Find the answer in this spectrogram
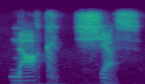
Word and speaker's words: noxious: closely related to noxious noxious by the way there's a k and then an sh sound an obnoxious person is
